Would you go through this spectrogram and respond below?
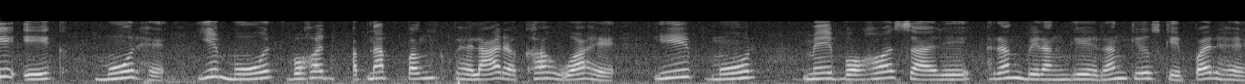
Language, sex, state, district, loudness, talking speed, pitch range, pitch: Hindi, female, Bihar, Madhepura, -15 LUFS, 115 wpm, 230-280 Hz, 255 Hz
